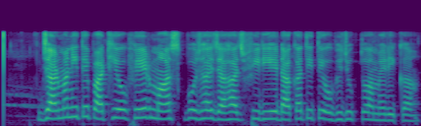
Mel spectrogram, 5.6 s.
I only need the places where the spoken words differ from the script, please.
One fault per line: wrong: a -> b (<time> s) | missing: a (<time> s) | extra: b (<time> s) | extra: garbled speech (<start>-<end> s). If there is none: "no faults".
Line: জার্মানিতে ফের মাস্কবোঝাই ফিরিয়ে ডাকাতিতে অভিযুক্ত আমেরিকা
extra: পাঠিয়েও (1.2 s)
extra: জাহাজ (2.9 s)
